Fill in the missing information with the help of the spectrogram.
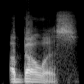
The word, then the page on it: obelus: American English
